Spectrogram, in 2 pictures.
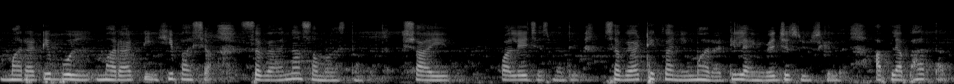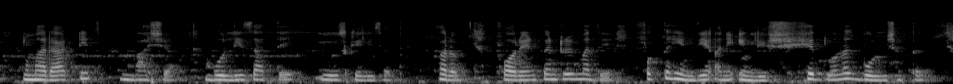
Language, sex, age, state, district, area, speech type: Marathi, female, 18-30, Maharashtra, Sangli, rural, spontaneous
